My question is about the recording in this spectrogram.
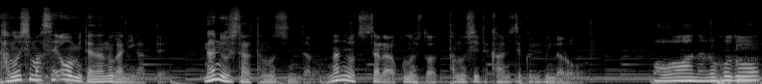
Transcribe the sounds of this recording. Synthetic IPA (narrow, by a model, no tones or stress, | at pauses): t̪ano̞ɕimase̞jo̞mʲit̪ainano̞ɡaɲ̟iɡat̪ːe̞̰ | naɲ̟io̞ɕi̥t̪aɾat̪ano̞ɕĩnd̪a̰ɾo̞̰ːnaɲ̟ioi̥t̪aɾako̞no̞ç̬̥t̪o̞βa̰t̪ano̞ɕiːt̪ːe̞kʰãɲ̟d͡ʑi̥t̪e̞kɯ̟ɾe̞ɾɯ̟̃nd̪aɾo̞̰ː | aːnaɾɯ̟ɦo̞d̪o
